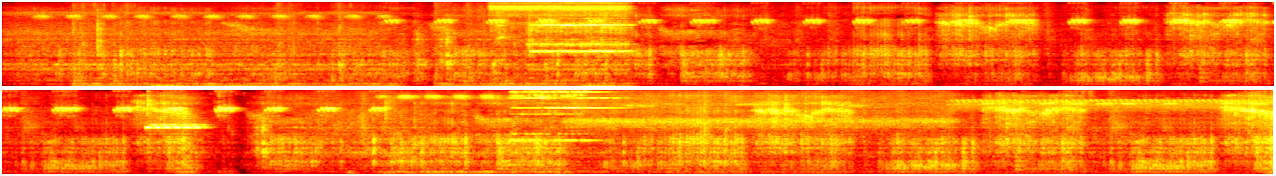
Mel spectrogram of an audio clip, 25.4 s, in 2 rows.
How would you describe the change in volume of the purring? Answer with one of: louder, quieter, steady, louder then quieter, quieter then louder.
louder.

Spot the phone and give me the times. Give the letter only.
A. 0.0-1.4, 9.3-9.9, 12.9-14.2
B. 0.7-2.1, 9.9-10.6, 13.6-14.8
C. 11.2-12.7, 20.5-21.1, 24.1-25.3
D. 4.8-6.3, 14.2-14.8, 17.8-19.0
D.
